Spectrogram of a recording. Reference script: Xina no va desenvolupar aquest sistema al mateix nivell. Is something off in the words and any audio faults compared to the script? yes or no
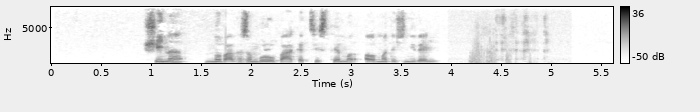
yes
